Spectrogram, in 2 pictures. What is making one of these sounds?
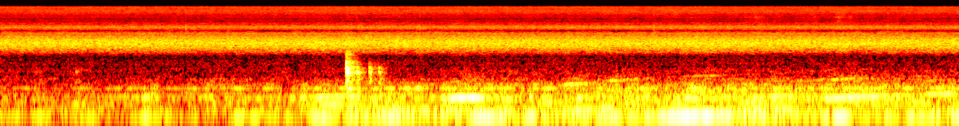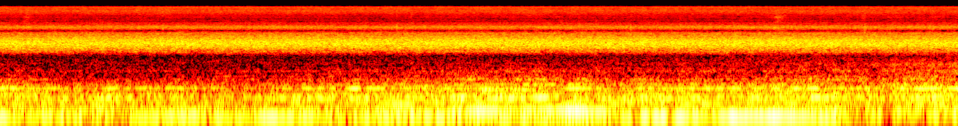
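A paintbrush softly dabs and strokes across canvas.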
